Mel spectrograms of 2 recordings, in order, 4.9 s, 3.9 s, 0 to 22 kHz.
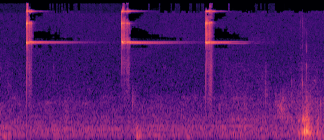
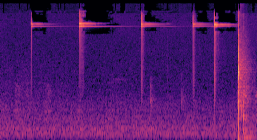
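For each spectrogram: First: clad half dollar, not silver. Second: 35% silver nickel coins.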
